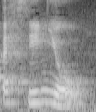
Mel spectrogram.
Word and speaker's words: The Sin Nio: Dibacanya Teh Sino.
